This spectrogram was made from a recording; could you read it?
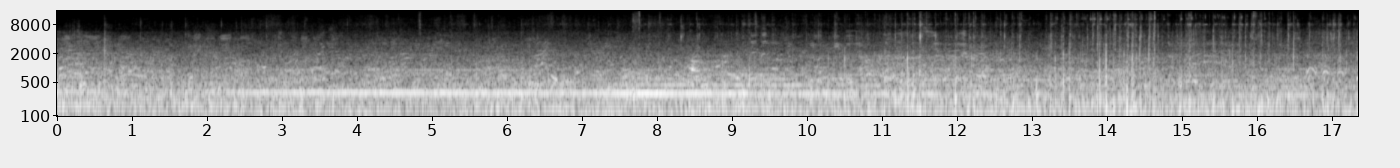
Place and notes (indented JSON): {
  "title": "frankfurt, fahrtor, construction work",
  "date": "2011-09-01 09:45:00",
  "description": "from noise to silence",
  "latitude": "50.11",
  "longitude": "8.68",
  "altitude": "105",
  "timezone": "Europe/Berlin"
}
